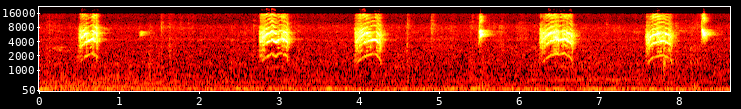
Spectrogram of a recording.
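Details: Sogon (crimson sunbird), a bird kept by Indonesian hobbyists, repeating harsh scratchy buzzes about every second or two, mixed with brief sharp high tsip notes, over a low background hum.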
